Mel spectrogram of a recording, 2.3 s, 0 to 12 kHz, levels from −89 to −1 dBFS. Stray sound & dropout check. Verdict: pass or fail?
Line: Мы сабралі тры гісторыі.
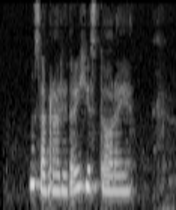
pass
